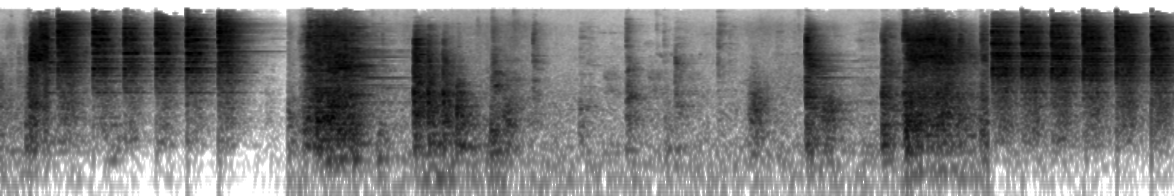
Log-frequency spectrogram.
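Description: A hammer knocking steel flat bars through slots cut in an upright steel bar, heard as runs of quick, sharp metal clanks. One longer ringing clang comes about three seconds in, lighter knocks follow, and a fast run of hammer blows sets in near the end.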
